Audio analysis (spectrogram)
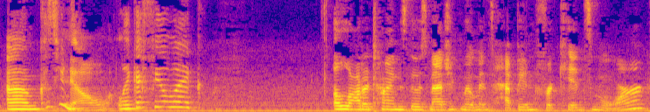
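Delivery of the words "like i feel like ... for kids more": ordinary delivery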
